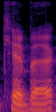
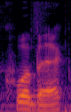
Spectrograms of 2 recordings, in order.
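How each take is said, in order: First: Quebec is said the local, non-American way. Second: Quebec is said the usual American way.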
